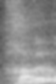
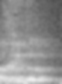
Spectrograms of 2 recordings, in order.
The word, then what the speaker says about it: Khidr: Schaut, was Khadr oder Khidr, beides ist richtig. Die Gelehrten haben einen Meinungsunterschied, wie er richtig ausgesprochen wird.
